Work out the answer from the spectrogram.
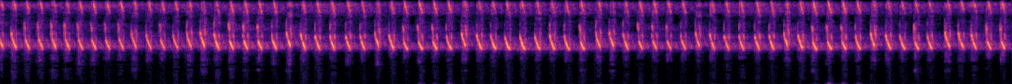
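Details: Crested jay song used as a master recording for training songbirds: a fast, high-pitched buzzy rattle of regular pulses continues without a break, with a couple of soft low knocks.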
